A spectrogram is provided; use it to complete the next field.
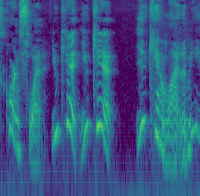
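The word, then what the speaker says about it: Corenswet: Someone said David Cornsweet, but they spelled it corn sweet. That is not how you spell it. That's not, is it? Is that how you say it? Is it corn sweet? No, it's corn sweat.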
